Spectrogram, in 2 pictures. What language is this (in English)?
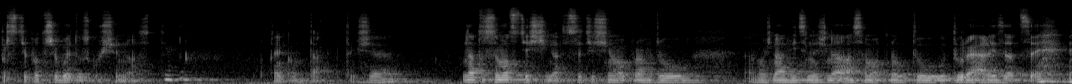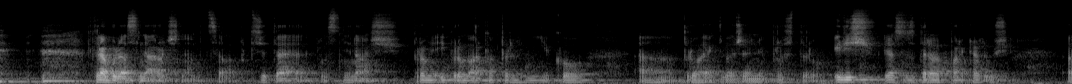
Czech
